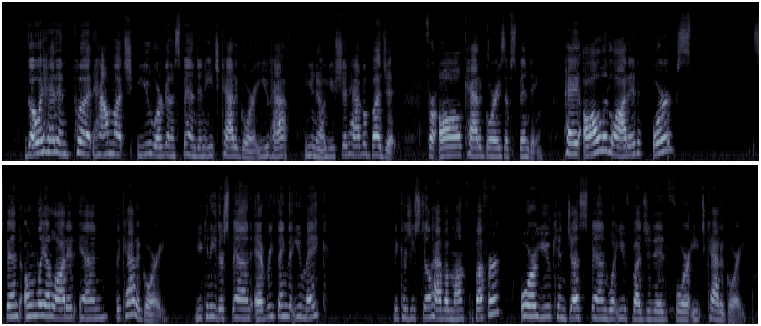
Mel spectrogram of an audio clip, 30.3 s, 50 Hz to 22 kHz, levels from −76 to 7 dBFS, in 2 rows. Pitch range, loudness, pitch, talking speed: 215-260 Hz, -32 LUFS, 230 Hz, 125 wpm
